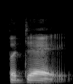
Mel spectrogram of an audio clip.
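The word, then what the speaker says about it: Badie: on your waiver um b day is how you pronounce it so Tyler baday I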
